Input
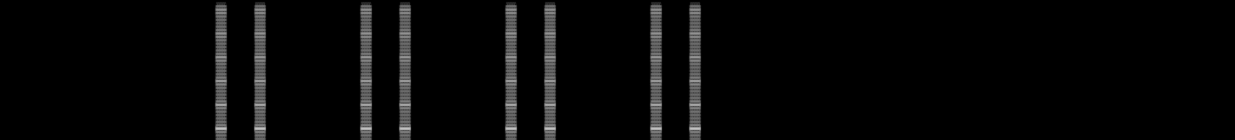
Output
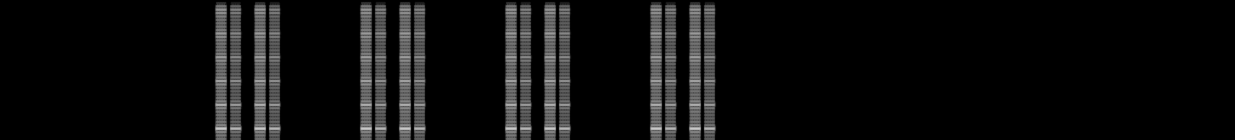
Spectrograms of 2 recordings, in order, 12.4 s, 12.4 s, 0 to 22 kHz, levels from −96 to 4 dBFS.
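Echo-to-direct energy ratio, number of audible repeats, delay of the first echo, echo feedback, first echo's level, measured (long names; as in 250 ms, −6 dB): −7.5 dB, 1, 145 ms, repeats not evenly spaced, −7.5 dB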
